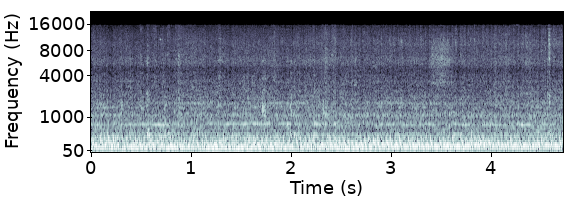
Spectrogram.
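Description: Small gasoline engine of an Autopia ride car running steadily as it drives along the track, heard from the driver's seat.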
